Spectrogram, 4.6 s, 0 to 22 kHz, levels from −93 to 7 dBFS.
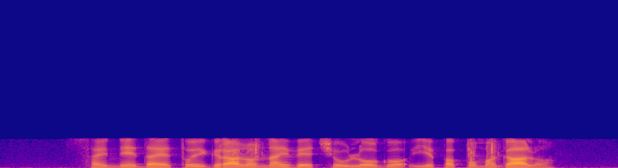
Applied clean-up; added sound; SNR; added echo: none; Camera; 16 dB; none.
